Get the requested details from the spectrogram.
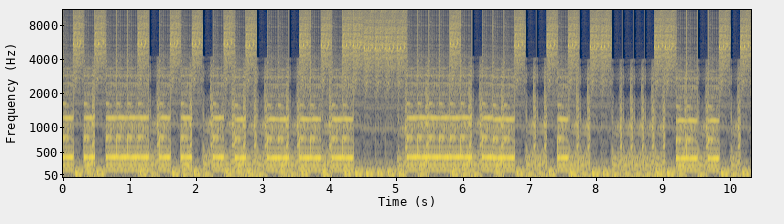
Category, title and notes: Instrument samples > Percussion
This 186bpm Drum Loop is good for composing Industrial/Electronic/Ambient songs or using as soundtrack to a sci-fi/suspense/horror indie game or short film.
Ambient, Loopable, Industrial, Soundtrack, Drum, Samples, Loop, Weird, Packs, Underground, Dark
